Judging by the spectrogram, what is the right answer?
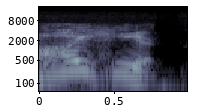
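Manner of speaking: hushed, very quiet, barely audible half-whisper. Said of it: "but he's whispering".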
